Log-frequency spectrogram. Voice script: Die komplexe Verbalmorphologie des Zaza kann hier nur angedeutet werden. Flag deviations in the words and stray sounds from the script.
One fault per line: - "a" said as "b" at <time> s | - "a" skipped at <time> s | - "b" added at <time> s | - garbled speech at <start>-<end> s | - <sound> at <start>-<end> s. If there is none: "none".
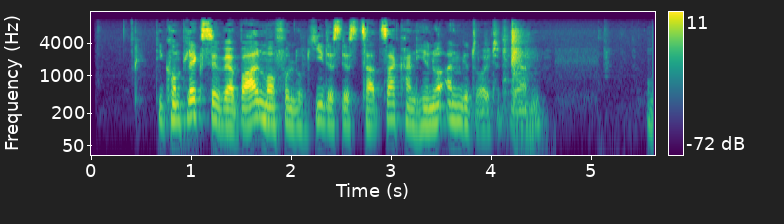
- "des" added at 2.5 s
